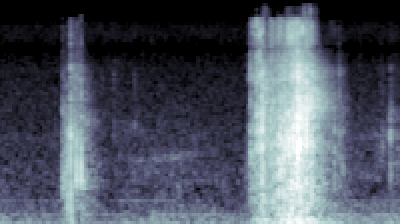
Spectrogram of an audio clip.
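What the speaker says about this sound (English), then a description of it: "That wasn't the best shuffle." Two bursts of tarot cards being shuffled, a short riffle followed after a pause by a longer, louder ruffling flutter, close and otherwise quiet.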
